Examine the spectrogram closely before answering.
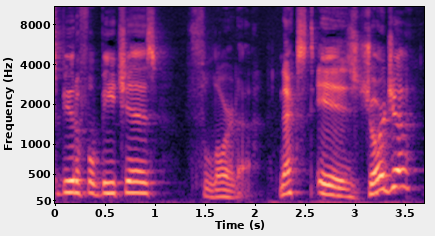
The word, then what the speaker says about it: Georgia: Next is Georgia, 2 syllables, stress on that first syllable, Georgia. Or again, if you're in the South, if you're in Georgia, people might say Georgia.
